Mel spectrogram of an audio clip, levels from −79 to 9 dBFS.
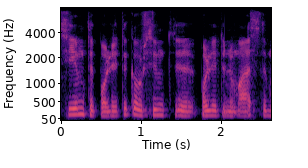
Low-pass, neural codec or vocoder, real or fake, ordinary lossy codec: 7.2 kHz; vocoder, 22.05 kHz, 80 mel bands, HiFi-GAN; fake; AAC, 32 kbps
